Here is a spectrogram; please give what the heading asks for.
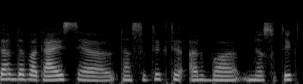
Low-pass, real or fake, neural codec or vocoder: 7.2 kHz; fake; codec, 16 kHz, 0.5 kbps, X-Codec, WavLM features, trained on Multilingual LibriSpeech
